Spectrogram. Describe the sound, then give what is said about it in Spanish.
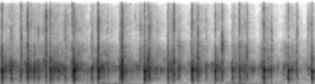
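An audience at a cultural event applauds, a thin scattering of sharp hand claps in an uneven rhythm, moderately quiet and without voices. “Sí, un aplauso para Daniel Solano.”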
